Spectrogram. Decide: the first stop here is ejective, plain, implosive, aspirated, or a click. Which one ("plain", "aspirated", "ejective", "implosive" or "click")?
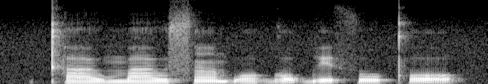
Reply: aspirated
